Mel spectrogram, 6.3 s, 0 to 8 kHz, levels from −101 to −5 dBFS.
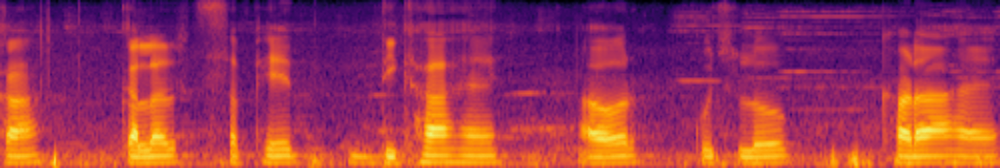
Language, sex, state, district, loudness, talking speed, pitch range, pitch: Hindi, male, Madhya Pradesh, Katni, -19 LUFS, 95 wpm, 105-115 Hz, 115 Hz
